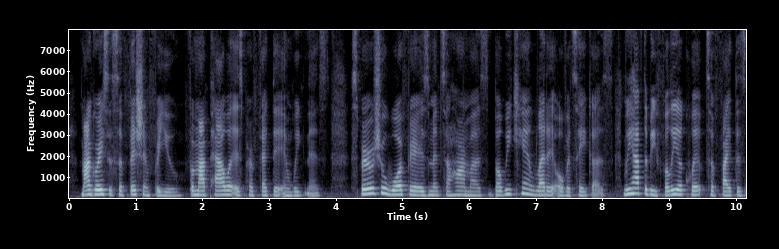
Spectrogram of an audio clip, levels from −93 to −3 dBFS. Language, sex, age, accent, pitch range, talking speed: English, female, 20-39, American, 170-205 Hz, 215 wpm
